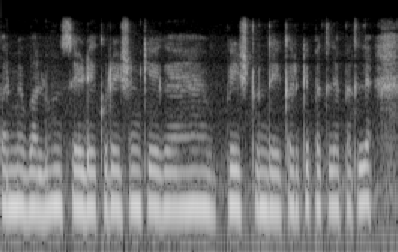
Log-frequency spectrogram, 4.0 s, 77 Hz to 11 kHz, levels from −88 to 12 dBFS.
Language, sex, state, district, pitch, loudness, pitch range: Hindi, female, Punjab, Pathankot, 190 Hz, -15 LUFS, 185-190 Hz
